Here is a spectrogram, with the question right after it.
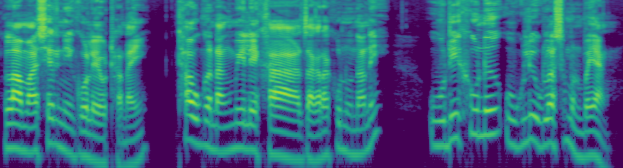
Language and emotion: Bodo, disgusted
